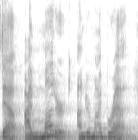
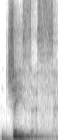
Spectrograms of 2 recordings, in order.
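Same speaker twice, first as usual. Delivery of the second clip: a loud, pleading cry of the name; crying out to Jesus; 3 semitones higher, 6 dB louder than usual. Retold or imitated. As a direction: call out Jesus as if under blows. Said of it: "I'm crying out".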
